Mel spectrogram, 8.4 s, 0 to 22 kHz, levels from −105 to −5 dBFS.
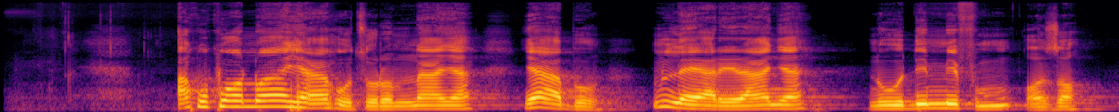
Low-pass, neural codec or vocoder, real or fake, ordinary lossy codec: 19.8 kHz; none; real; none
